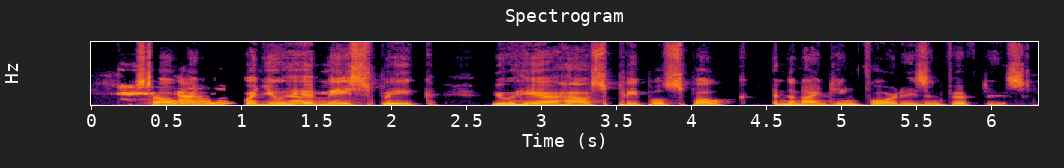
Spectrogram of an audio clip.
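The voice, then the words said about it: Old-fashioned New York accent. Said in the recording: “I'm a New Yorker, in case you didn't hear the accent. ... I speak ancient New York. ... I have an accent of years and years ago.”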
